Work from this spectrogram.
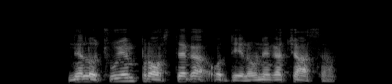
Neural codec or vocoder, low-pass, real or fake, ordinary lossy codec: none; 5.4 kHz; real; none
